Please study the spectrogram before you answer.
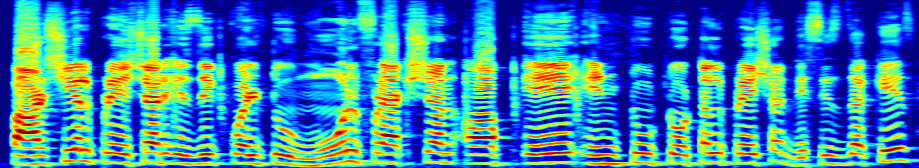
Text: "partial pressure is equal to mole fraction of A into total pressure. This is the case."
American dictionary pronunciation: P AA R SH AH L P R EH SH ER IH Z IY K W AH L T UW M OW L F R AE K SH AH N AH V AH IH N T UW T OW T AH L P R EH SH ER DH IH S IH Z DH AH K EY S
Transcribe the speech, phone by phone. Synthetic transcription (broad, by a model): P AA R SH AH L P R EH SH ER IH Z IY K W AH L T UW M OW L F R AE K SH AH N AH P AH IH N T UW T OW T AH L P R EH SH ER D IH S IH Z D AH K EY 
